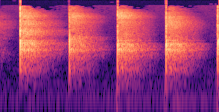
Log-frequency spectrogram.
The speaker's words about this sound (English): That's applause-worthy. Absolutely. Absolutely applause-worthy.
